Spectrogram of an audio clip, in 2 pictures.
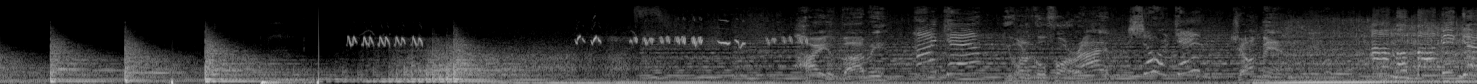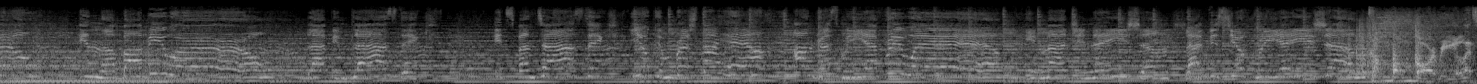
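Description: An upbeat 90s Europop dance track plays, opening with a few sharp percussive hits before a bouncy synth-driven groove with steady beat and bright melody kicks in, loud and continuous.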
